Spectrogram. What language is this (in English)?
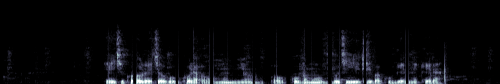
Ganda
